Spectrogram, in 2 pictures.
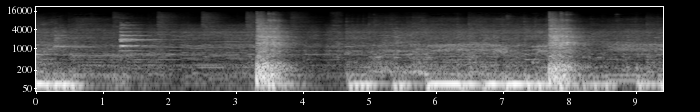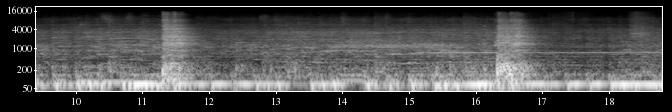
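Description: Background music with a heavy bass line. Over it, a barbell loaded with 302.5 kg of bumper plates is set down on the floor four times, a heavy thud with a ringing tail every four seconds or so: one for each rep of a set of four deadlifts.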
